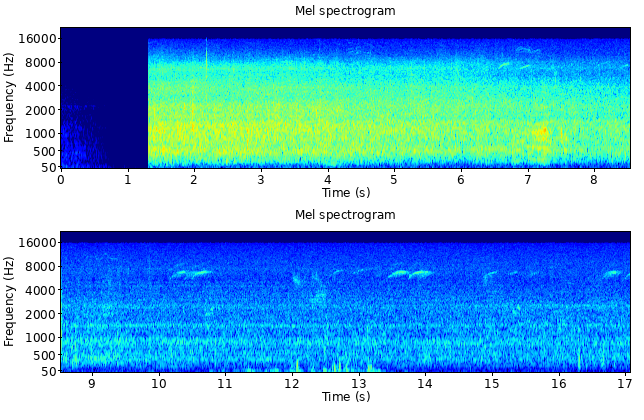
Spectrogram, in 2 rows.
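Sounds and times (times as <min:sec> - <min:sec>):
animals splashing through water: 0:01.3 - 0:08.6.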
